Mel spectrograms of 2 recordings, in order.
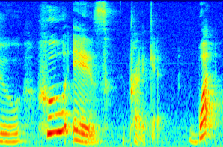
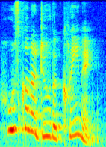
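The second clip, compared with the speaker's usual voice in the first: who's gonna do the cleaning? asked high and louder; stress on who's; 7 semitones higher, 4 dB louder than usual. Shown as a demonstration. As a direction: push up on who's. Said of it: "in response to".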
